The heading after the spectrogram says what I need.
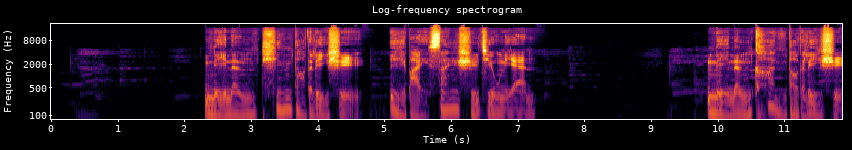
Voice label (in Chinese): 男 品牌广告; 国窖1573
